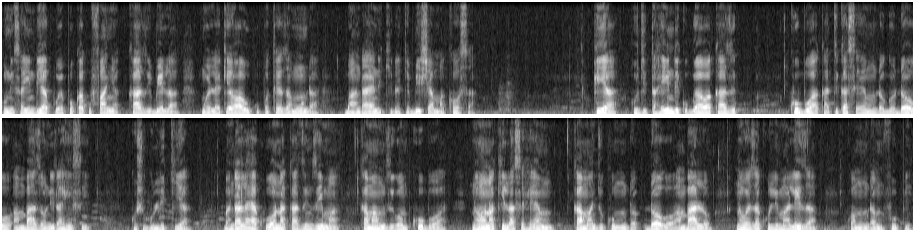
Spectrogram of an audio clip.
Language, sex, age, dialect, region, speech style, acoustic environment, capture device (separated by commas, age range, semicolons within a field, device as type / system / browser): Swahili, male, 25-34, Kenya - Nairobi Sheng-influenced, Kenya, relaxed; focused; happy, nature, desktop / Windows / Chrome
